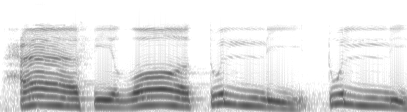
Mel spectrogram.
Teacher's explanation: Bunyi nun. Bunyi nun kita kena hilangkan tu ni terus pergi kepada lam. · Tulli tak ada dengung. Jangan ada suara naik ke hidung. Kerana hukum di sini ialah idgham bila gunnah. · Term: idgham bila ghunnah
